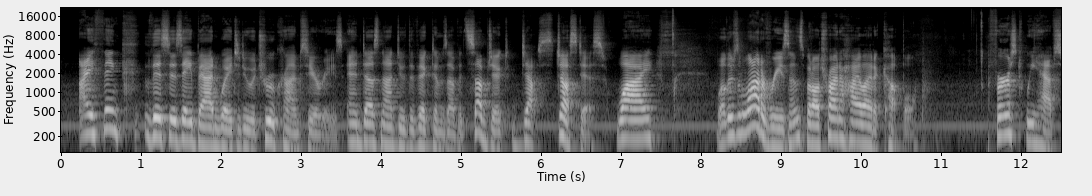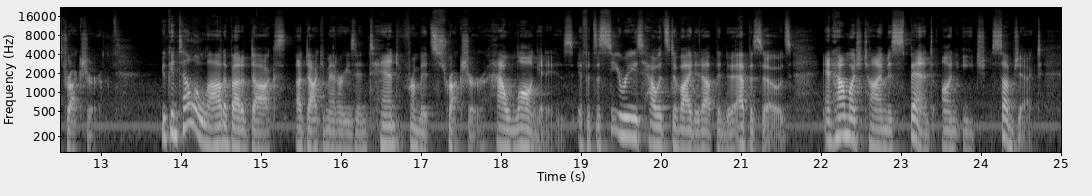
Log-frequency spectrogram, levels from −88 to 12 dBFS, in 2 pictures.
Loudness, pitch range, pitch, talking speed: -21 LUFS, 130-205 Hz, 155 Hz, 185 wpm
